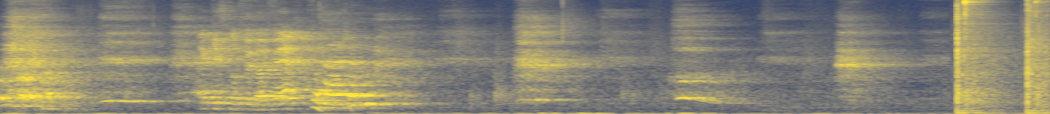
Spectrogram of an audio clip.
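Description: A young woman breathes hard and speaks in short bursts, close by.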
